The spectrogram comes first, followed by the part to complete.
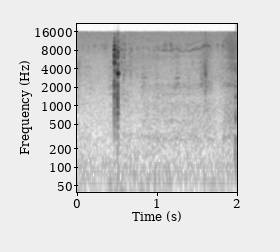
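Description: Two putters striking golf balls almost at once, a sharp double click about half a second in, over quiet outdoor background.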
